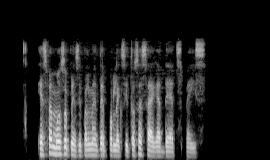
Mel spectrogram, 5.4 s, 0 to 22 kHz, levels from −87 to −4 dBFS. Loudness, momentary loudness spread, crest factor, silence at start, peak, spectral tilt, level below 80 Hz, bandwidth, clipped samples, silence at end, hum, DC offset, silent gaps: -20 LUFS; 14 LU; 18 dB; 0.45 s; -2 dBFS; -4.5 dB/octave; -64 dBFS; 8.4 kHz; under 0.1%; 1.3 s; none; under 0.1%; 0.64-0.75 s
